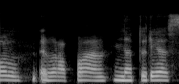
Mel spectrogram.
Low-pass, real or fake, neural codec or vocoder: 10.8 kHz; fake; codec, 44.1 kHz, 2.6 kbps, DAC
